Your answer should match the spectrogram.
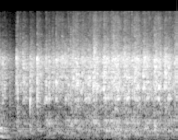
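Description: A wire whisk beating eggs in a plastic bowl: rapid, steady strokes clattering and scraping against the bowl.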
